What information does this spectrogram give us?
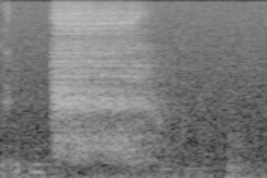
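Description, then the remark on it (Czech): A person imitates blowing their nose, as a café waiter might in front of a customer, with a single loud, breathy snort lasting about half a second, followed by quiet low murmuring. “smrkat naproti klienta.”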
